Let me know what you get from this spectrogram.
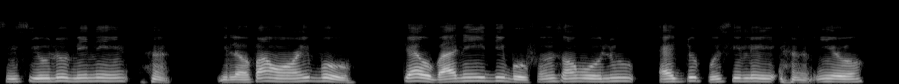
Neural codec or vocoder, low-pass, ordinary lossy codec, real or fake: codec, 16 kHz, 4.8 kbps, FACodec; none; none; fake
